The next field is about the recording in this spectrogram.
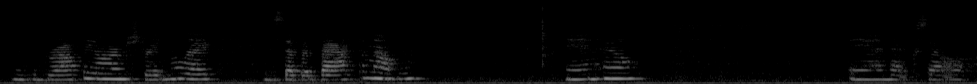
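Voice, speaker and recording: A soft-spoken woman talks at a very slow pace, with long, frequent pauses and a fairly high pitch. Her intonation stays monotone and flat over noticeable background noise. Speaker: yoga instructor. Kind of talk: yoga class instruction.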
